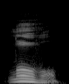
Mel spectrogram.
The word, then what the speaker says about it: Louisville: No, Ville is VUHL around here. Louisville.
